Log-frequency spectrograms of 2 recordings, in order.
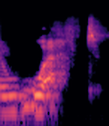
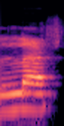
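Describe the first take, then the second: First: The word begins with a W sound. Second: The word begins with a clear L sound. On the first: The speaker calls it wrong. "most students will say a W" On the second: The speaker calls it right. "instead of a left"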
